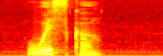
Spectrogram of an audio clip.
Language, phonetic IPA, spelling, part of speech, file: Polish, [ˈwɨska], łyska, noun, Pl-łyska.ogg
